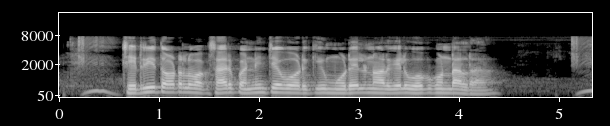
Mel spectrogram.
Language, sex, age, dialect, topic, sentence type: Telugu, male, 31-35, Utterandhra, agriculture, statement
